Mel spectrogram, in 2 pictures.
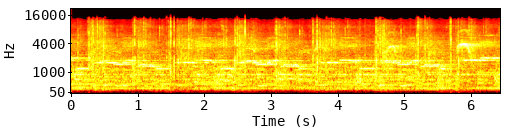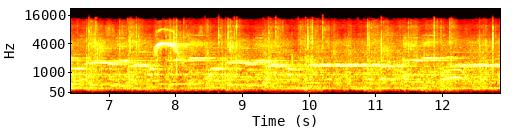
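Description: Albanian folk dance music with a running melody line over a beat, and the tapping and stamping of dancers' feet on a wooden stage. Two brief high-pitched rising-and-falling glides cut through about six and eight seconds in.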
